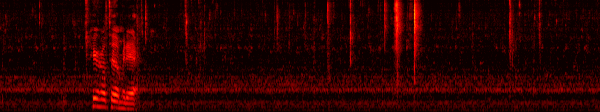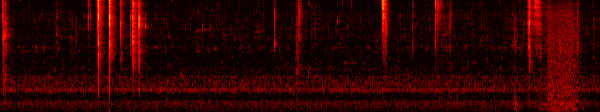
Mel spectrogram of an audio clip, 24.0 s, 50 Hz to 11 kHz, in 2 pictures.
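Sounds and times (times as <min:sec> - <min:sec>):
crab shell clicking and snapping: 0:06.5 - 0:08.5, 0:13.1 - 0:15.0.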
